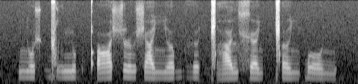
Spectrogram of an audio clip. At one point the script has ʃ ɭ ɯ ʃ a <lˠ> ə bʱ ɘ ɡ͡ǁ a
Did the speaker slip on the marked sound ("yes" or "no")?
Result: yes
